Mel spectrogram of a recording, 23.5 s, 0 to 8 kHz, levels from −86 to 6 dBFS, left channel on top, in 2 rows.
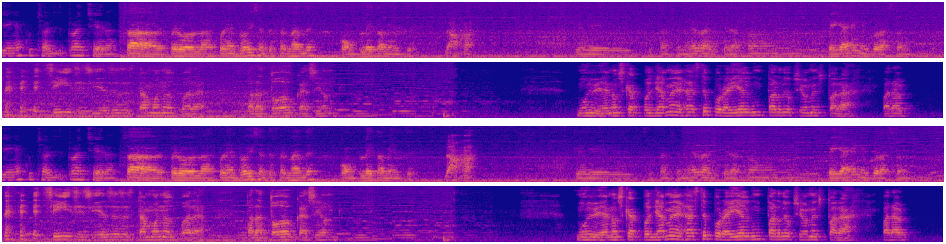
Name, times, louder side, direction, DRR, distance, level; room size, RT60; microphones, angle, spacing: voice 1, 0.0-4.0 4.2-5.3 7.2-11.4, left 1 dB, 5° left, 0.5 m, -30 dB
sound 1, 1.5-15.4, left 3 dB, 80° left, 0.5 m, -41 dB
voice 2, 5.5-5.9 11.8-15.9 18.3-23.0, right 3 dB, 60° right, 0.6 m, -32 dB
sound 2, 8.5-18.2, right 1 dB, 45° right, 1.3 m, -46 dB
5.3 x 2.8 x 2.3 m
head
